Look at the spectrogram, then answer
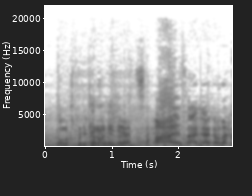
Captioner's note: voiceover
